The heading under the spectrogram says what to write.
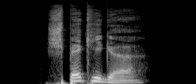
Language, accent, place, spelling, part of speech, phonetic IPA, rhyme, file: German, Germany, Berlin, speckiger, adjective, [ˈʃpɛkɪɡɐ], -ɛkɪɡɐ, De-speckiger.ogg
- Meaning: 1. comparative degree of speckig 2. inflection of speckig: strong/mixed nominative masculine singular 3. inflection of speckig: strong genitive/dative feminine singular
